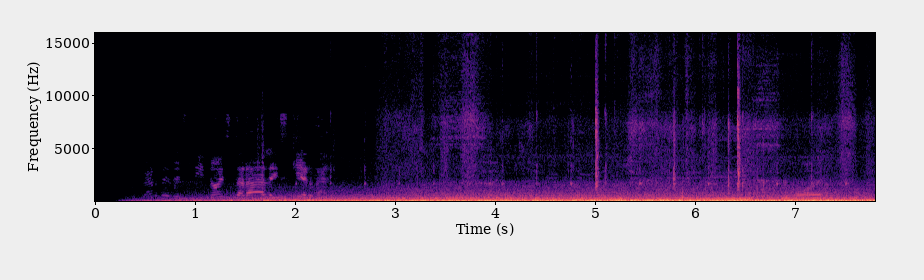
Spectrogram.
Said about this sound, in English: You know, eventually they make their way out of the terminal and into the parking lot and into the car, and they drive off across the state of Florida to the town where they're from on the other side, the other coast.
